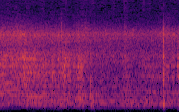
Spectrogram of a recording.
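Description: Subaru Impreza rally car's turbocharged flat-four engine running, with tyre and road noise on wet tarmac, heard from inside the cabin at speed; the sound stays steady throughout.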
